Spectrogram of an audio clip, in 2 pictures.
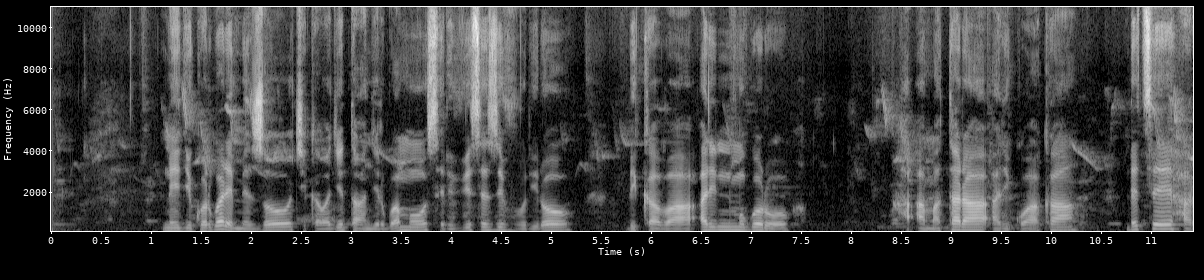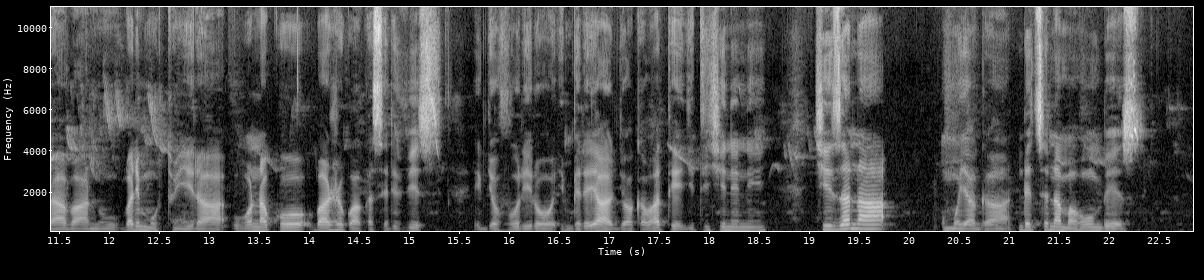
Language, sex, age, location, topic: Kinyarwanda, male, 25-35, Kigali, health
